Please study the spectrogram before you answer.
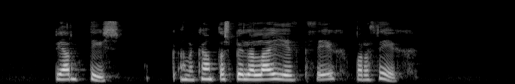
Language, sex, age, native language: Icelandic, female, 40-49, Icelandic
